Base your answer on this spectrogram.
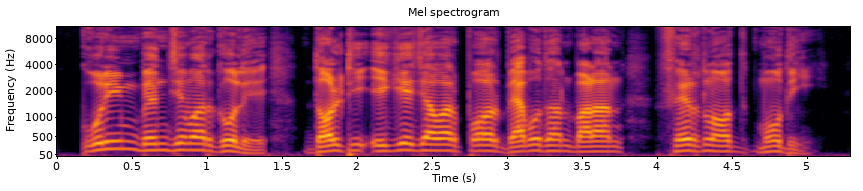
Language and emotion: Bengali, neutral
